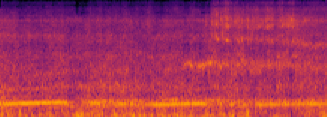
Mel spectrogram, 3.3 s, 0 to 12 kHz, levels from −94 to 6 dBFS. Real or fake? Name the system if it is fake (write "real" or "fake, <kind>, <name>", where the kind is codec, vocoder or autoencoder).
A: fake, codec, HILCodec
